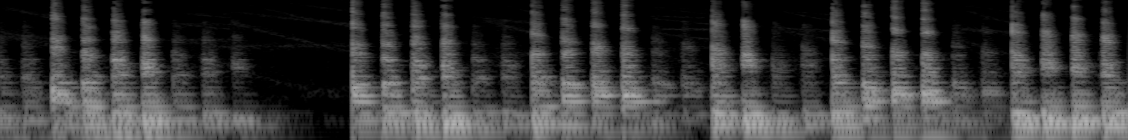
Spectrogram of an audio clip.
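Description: Background music with quick, regularly repeated notes, cutting out briefly about a second and a half in before picking up again.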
